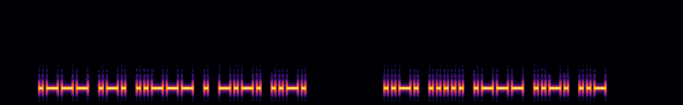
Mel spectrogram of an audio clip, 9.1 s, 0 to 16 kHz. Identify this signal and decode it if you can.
Morse code, heard as a keyed tone, about 24 wpm, 600 Hz. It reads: JR2ECF F5JFU
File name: Callsigns-24wpm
